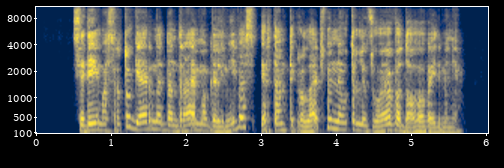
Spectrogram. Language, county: Lithuanian, Vilnius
